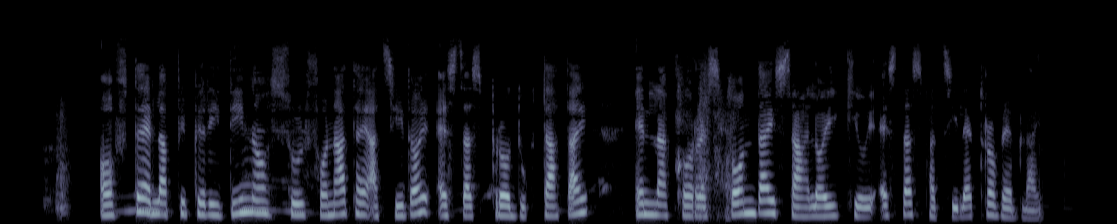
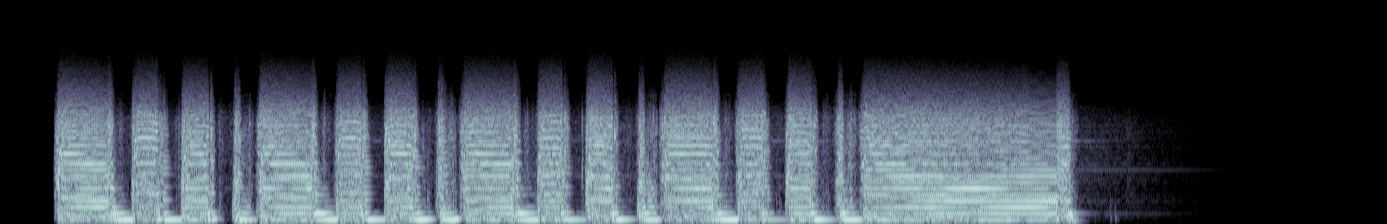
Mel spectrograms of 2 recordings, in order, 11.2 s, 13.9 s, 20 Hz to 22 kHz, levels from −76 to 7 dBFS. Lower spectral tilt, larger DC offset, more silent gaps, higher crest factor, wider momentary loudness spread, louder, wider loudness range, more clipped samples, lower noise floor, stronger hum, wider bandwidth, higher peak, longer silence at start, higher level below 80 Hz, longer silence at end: second, -5 dB/octave vs -8.5 dB/octave; neither; neither; first, 20 dB vs 8 dB; first, 9 LU vs 3 LU; second, -29 LUFS vs -8 LUFS; about the same, 2 LU vs 4 LU; neither; second, -79 dBFS vs -90 dBFS; neither; first, 11 kHz vs 6 kHz; second, -10 dBFS vs 0 dBFS; about the same, 0.55 s vs 0.55 s; second, -84 dBFS vs -34 dBFS; second, 0.75 s vs 3.05 s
